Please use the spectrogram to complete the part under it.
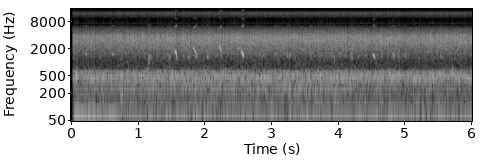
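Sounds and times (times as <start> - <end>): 
Daubenton's bat calls: 0.1 - 5.9.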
